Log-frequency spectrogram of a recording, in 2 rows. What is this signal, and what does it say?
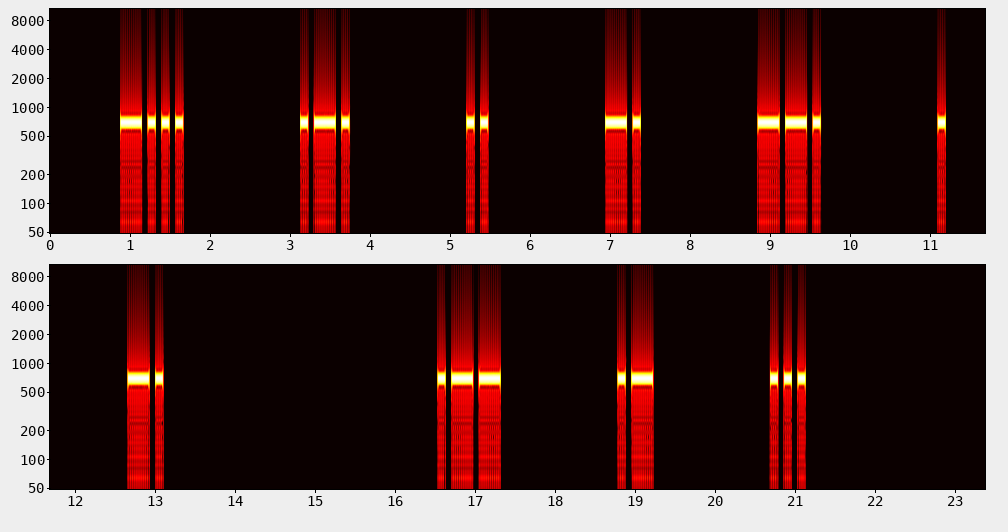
Morse code, heard as a keyed tone, about 14 wpm, spaced as for 5 wpm, 700 Hz. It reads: BRINGEN WAS
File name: Morsekurs / Witze / Witz 26 Mai 2020, 25 F70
